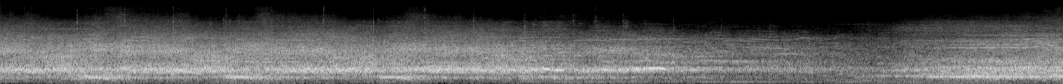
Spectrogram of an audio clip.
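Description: A large crowd cheers and chants loudly in a big echoing arena.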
